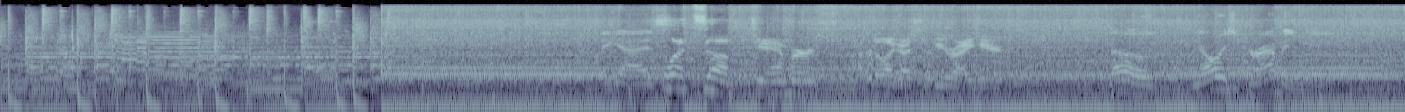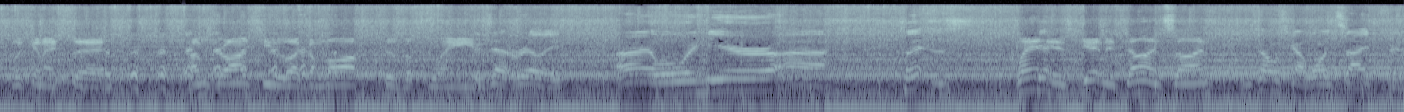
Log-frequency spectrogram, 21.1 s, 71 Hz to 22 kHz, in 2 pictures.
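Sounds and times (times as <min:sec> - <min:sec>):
engine idling: 0:02.8 - 0:21.0
people's voices: 0:04.5 - 0:07.6, 0:08.3 - 0:21.0.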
